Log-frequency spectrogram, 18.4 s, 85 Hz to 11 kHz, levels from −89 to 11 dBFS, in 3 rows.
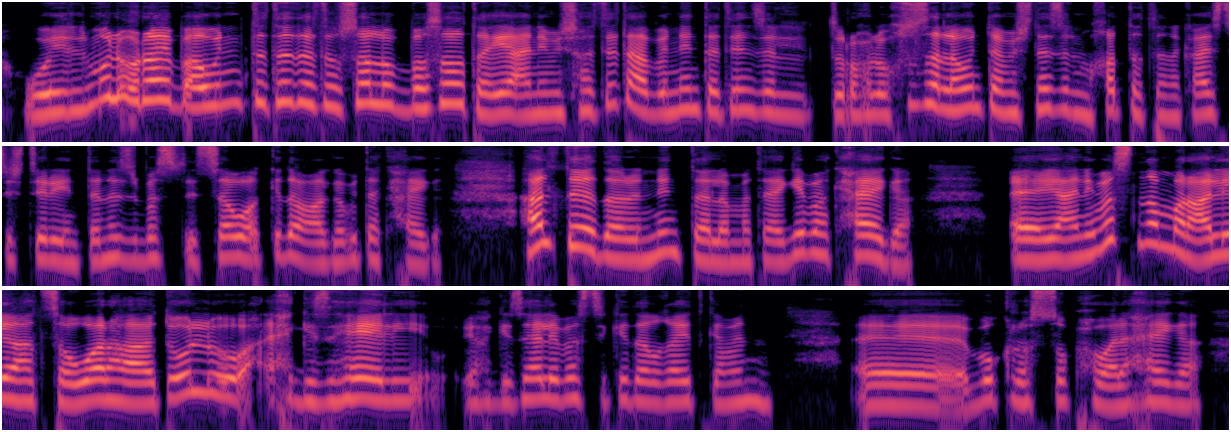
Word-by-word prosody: والmall 255 - +1
قُريّب 365 -2 +7
أو 280 +2 +6
إن 315 - -2
أنت 335 +1 -7
تقدر 340 0 +2
توصل 315 +2 0
له 315 - +2
ببساطة 275 -1 0
يعني 225 0 +3
مش 235 +2 -6
هتتعب 255 -3 0
إن 235 +2 -4
أنت 270 -1 -5
تنزل 240 -4 -7
تروح 220 0 -5
له، 225 - -3
وخصوصًا 310 +6 -1
لو 260 0 +3
أنت 280 -1 -3
مش 235 -1 -4
نازل 265 -3 -5
مخطط 240 0 -7
إنّك 210 +1 -12
عايز 230 0 -2
تشتري، 215 0 -4
أنت 195 +1 -10
نازل 220 -1 -9
بس 225 0 -5
تتسوق 235 +3 -2
كده 250 -2 -4
وعجبتك 195 +3 -7
حاجة، 185 -2 -8 0.4
هل 375 - +8
تقدر 285 -12 +2
إن 230 +5 -6
أنت 275 -6 -5
لمّا 200 -1 -3
تعجبك 240 +6 -4
حاجة 235 -8 +2 0.5
آآ - - +5
يعني 225 +3 +2
بس 415 +2 +1
تنمَّرعليها، 255 - +4
تصورها، 225 0 +3
تقول 280 +7 0
له 275 -4 +1
احجزها 240 +1 +2
لي، 240 0 -8 0.2
احجزها 220 +4 -4
لي 250 - +1
بس 250 -2 -7
كده 240 0 -6
لغاية 230 +1 -3
كمان 220 +1 -10 0.4
آآ 205 -1 0
بُكرة 240 +1 -7
الصبح 230 +1 -8
ولا 200 0 -2
حاجة، 225 -3 -5
235 Hz, 195 wpm, -22 LUFS, 220-265 Hz, 0.5 s, هل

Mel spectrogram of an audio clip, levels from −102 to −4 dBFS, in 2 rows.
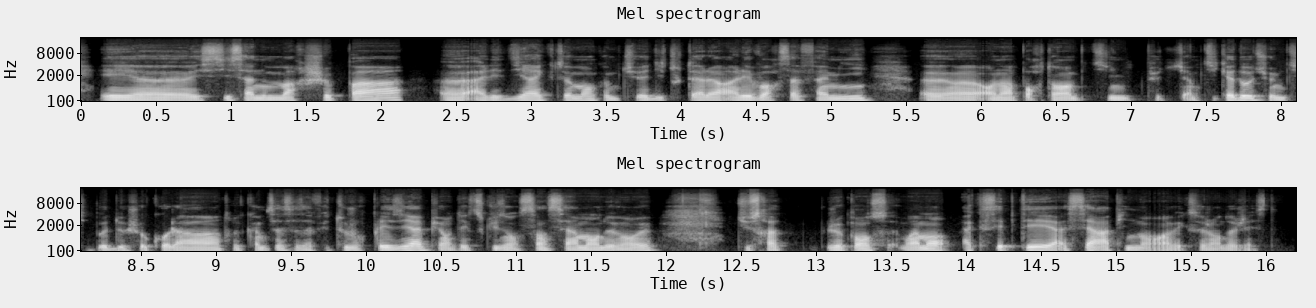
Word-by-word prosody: et 100 +1 +5
heu 95 -1 +3
et - - -2
si 110 - -3
ça 105 -3 +1
ne 100 - +2
marche 100 +1 0
pas, 120 +8 +3 0.2
heu, 95 - -1
aller 90 0 -1
directement 110 +2 0
comme 100 -2 -5
tu - - -6
as - - +2
dit 100 0 -5
tout - - -17
à 95 - +3
l'heure, 100 0 +3
aller 95 0 +4
voir 95 -1 0
sa 90 - -2
famille, 100 +6 0 0.4
heu, 90 -1 +1
en 85 +1 +2
emportant 90 0 +1
un 85 - +1
petit 85 +1 -10
une 90 -1 0
petit - - -12
un - - -5
petit - - -15
cadeau 130 +5 +5
tu 120 - -7
vois, 95 - -1
une 90 - -1
petit 105 +5 -17
boite 95 -4 -2
de 105 - -3
chocolat, 90 -1 -1
un 95 +1 +2
truc 95 0 -10
comme 90 - -4
ça 95 0 -4
ça, 105 -3 -8
ça 90 - -6
fait 120 - -23
toujours 100 -2 -4
plaisir 110 +7 +4
et - - 0
puis 120 - -5
en 85 - -1
t'excusant 85 +1 -4
sincèrement 95 +1 +1
devant 85 +2 +1
eux, 120 - -4 0.5
tu - - -6
seras, - - +2 0.3
je 95 - +2
pense, 105 +3 +1
vraiment 100 +5 +4
accepté 110 -2 +2
assez - - +1
rapidement 90 -2 +1
avec - - -4
ce - - -7
genre 80 -1 -3
de 80 - -3
geste. - - -12
95 Hz, 250 wpm, -23 LUFS, 90-105 Hz, 0.5 s, et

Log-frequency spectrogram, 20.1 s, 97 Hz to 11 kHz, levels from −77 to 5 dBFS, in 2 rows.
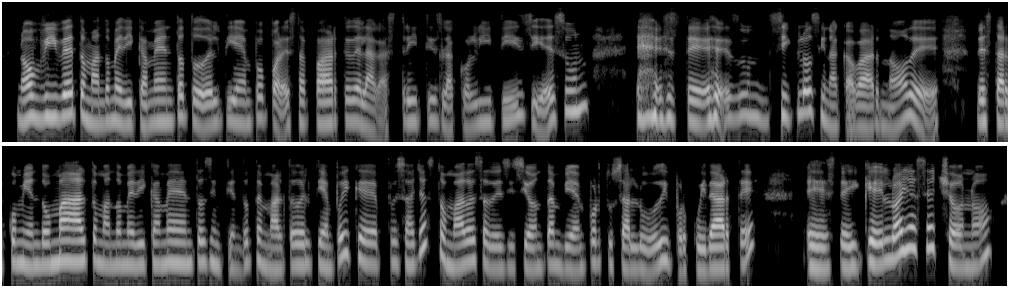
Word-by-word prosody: ¿no?, 220 +3 +4
vive 230 +3 +5
tomando 200 -5 -1
medicamento 195 +2 -1
todo 180 -5 +1
el 190 +3 -2
tiempo 200 +2 -3
para - - -1
esta 190 +1 -5
parte 190 +1 +1
de 200 -2 0
la 170 - -1
gastritis, 200 +1 -8
la 155 - -4
colitis 165 - -7
y 140 - -2
es 215 +4 -2
un 280 +4 0 0.5
este 210 -2 +2
es 220 - -8
un 235 -4 -6
ciclo 250 +5 0
sin 225 -8 -7
acabar, 165 0 -1
¿no?, 170 +7 -4
de - - -1 0.4
de 200 - +1
estar 190 -1 +2
comiendo 205 -2 0
mal, 225 0 +8
tomando 205 -3 -3
medicamentos, 210 +2 -1
sintiéndote 210 +1 -6
mal 180 -2 -1
todo 200 0 0
el 200 +1 -2
tiempo 200 +3 -1
y 290 - +1
que, 215 -6 0
pues, 215 -1 -7
hayas 330 - -1
tomado 210 -5 +2
esa 225 -2 -2
decisión 185 0 -3
también 185 -4 -1
por 215 +1 -5
tu 205 - -9
salud 180 -1 -1
y 230 +1 0
por 170 -4 -6
cuidarte. 185 - +4 0.5
Este 185 0 +1
y 195 - -2
que 215 -1 +4
lo 240 +2 +4
hayas 345 +3 +4
hecho, 210 - +2
¿no? 195 +11 -3
200 Hz, 175 wpm, -25 LUFS, 185-225 Hz, 0.5 s, mal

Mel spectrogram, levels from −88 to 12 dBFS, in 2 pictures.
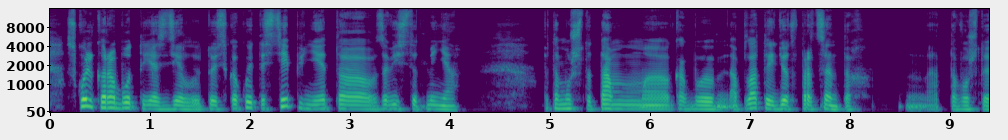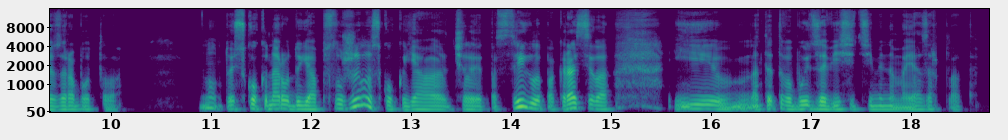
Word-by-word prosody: сколько 230 -5 +7
работы 185 -4 +3
я 145 -1 +1
сделаю. 130 -1 -1
То 130 - -3
есть 135 -1 -2
в - - -18
какой-то 155 +2 0
степени 160 - -1
это 150 -3 +1
зависит 145 0 -4
от 125 - -8
меня, 130 -4 -3 0.8
потому 160 0 -2
что 155 -3 -5
там, 150 - 0
э, 70 0 0
как 140 -3 -6
бы 135 0 +2 0.2
оплата 160 +4 +1
идет 145 +1 +2
в 140 - -18
процентах, 130 -4 -2 0.4
м, 235 +2 -11
от - - -23
того, 135 -1 -4
что 130 -1 -4
я 125 - +1
заработала. 125 - -4 0.8
Ну, 90 - -4
то - - -8
есть 135 - +1
скока 155 +1 +1
народу 145 -2 +2
я 135 -1 +3
обслужила, 165 - +1
скока 130 -6 -5
я 125 -1 -1
человек 60 - -2
подстригла, 170 - +4
покрасила, 140 -1 +1 0.6
и, 75 0 0
м, 65 -1 -2
от - - -4
этого 130 - 0
будет 140 +2 +1
зависеть 130 -1 -1
именно 125 -1 -2
моя 65 - -3
зарплата. 130 0 -12
135 Hz, 160 wpm, -23 LUFS, 125-155 Hz, 0.8 s, сколько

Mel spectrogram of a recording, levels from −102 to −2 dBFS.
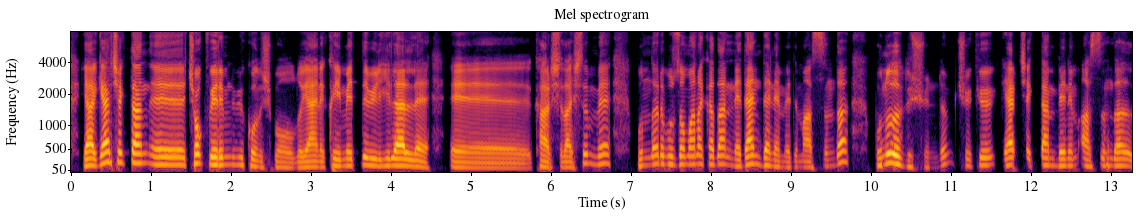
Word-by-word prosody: Ya, 150 +1 +8
gerçekten, 205 +2 +5
ııı, 165 -2 +3
çok 190 +3 +1
verimli 165 0 +3
bir 160 - -6
konuşma 120 -5 -6
oldu. 110 0 -6
Yani, 120 0 +1
kıymetli 145 +4 -2
bilgilerle, 140 -4 +3 0.3
eee, 105 -3 -3
karşılaştım 120 - -3
ve 190 +2 -1 0.3
bunları 170 +5 -3
bu 175 0 -3
zamana 175 +2 -1
kadar 175 -1 -2
neden 165 +5 +2
denemedim 120 -6 -4
aslında 140 - -2 0.3
bunu 180 +8 +4
da 175 -6 +6
düşündüm. 120 - -12
Çünkü 155 +3 -6
gerçekten 155 -1 -2
benim 145 0 -3
aslında 145 0 -4
145 Hz, 125 wpm, -23 LUFS, 120-170 Hz, 0.3 s, Ya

